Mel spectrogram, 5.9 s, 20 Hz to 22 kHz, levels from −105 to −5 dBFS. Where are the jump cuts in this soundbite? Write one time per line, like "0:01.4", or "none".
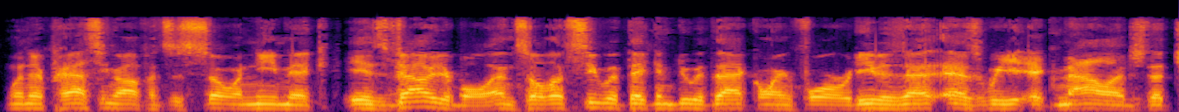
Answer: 0:01.7

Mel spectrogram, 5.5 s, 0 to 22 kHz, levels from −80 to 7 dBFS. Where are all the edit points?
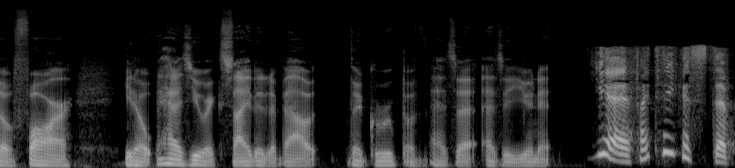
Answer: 0:01.2
0:02.6
0:03.2

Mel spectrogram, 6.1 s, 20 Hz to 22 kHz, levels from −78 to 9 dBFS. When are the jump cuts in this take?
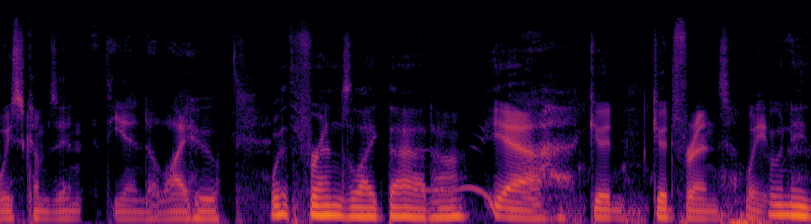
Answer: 0:01.9

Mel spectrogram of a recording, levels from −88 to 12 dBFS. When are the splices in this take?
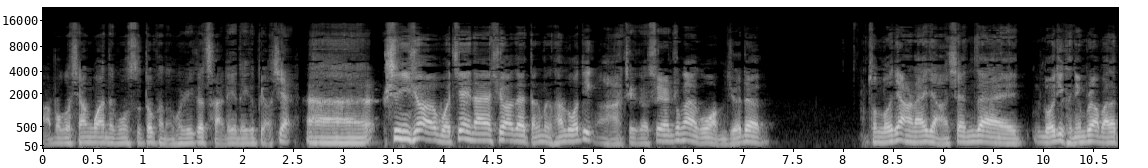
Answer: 0:02.5

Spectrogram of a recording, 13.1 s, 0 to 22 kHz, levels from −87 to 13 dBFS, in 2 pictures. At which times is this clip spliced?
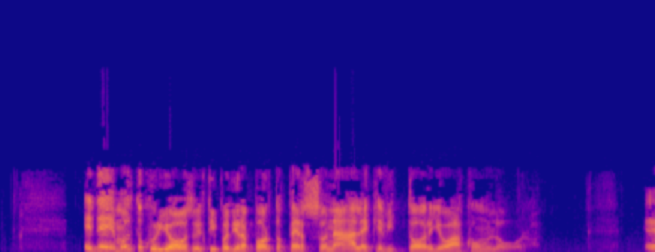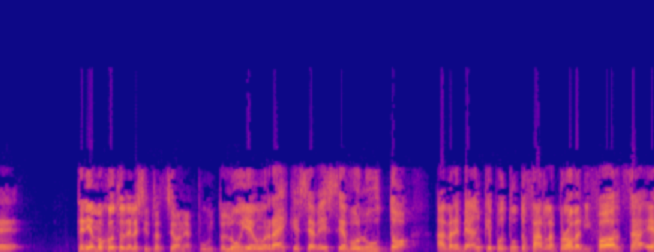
none

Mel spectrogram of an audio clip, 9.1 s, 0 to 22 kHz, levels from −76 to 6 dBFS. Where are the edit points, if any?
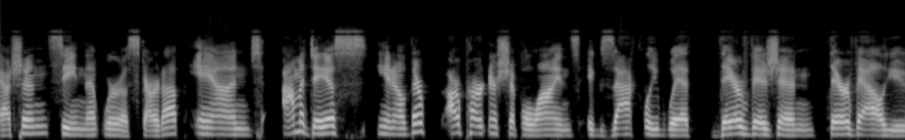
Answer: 0:01.9
0:07.0

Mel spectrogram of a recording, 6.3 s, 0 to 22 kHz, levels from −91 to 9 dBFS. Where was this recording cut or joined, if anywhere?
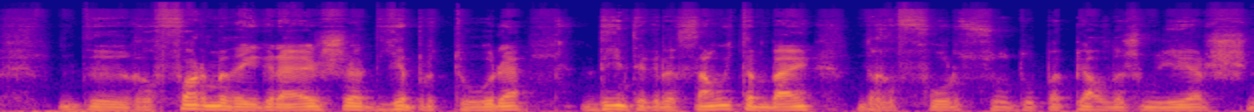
none

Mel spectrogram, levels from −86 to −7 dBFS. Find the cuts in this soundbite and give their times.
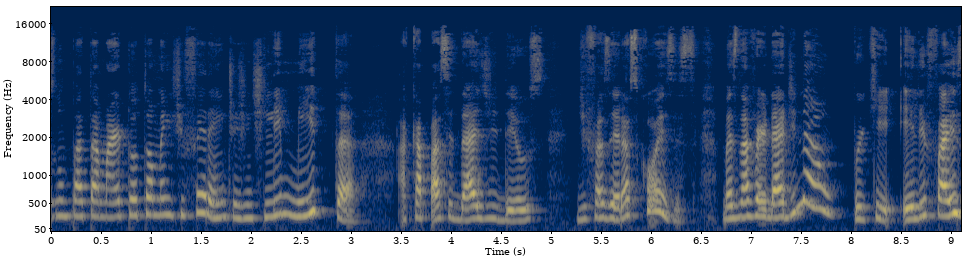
none

